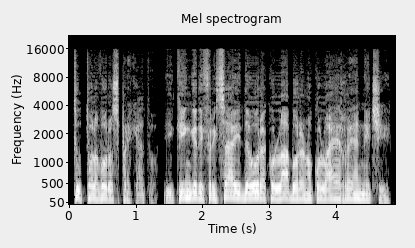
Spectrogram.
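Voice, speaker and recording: Guy doing a ruthless warlord boss from a video game, husky mid-pitched voice, measured and threatening, very dry sound. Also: animated, no echo, natural voice. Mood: stern reproach. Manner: imperious, measured, menacing. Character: commanding, ruthless middle-aged male warlord dictator. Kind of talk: dubbed video game dialogue.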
